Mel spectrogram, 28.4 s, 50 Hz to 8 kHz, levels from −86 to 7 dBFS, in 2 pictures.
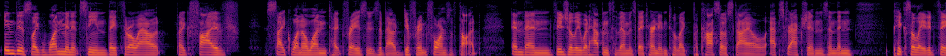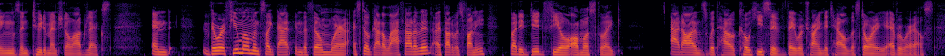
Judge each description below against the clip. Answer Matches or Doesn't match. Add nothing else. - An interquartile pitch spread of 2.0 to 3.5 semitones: Matches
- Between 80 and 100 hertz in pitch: Doesn't match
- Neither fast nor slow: Matches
